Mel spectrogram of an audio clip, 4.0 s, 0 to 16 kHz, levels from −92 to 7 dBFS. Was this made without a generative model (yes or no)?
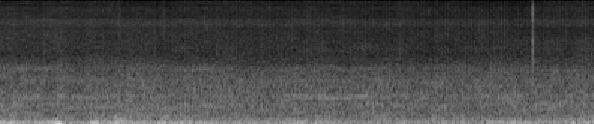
no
